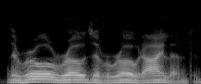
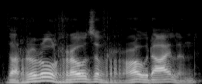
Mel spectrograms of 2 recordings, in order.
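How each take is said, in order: First: It is said in a plain accent with soft Rs. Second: It is said in a Scottish accent with strong Rs.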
